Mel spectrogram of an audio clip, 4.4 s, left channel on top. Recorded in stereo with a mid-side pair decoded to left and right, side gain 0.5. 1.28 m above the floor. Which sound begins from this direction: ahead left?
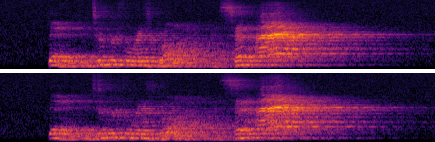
A man speaking, at 0.5 s.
